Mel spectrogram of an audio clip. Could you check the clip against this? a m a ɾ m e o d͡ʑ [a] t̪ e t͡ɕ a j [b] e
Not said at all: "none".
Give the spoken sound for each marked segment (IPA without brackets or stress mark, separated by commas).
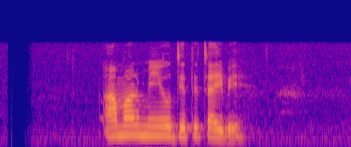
e, b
